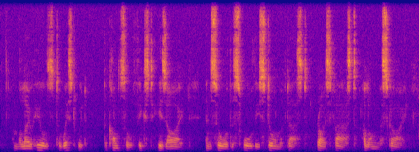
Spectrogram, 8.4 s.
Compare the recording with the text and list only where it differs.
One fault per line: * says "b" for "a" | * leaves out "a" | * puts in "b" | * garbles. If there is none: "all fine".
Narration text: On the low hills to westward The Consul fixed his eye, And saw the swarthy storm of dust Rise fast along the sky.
all fine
